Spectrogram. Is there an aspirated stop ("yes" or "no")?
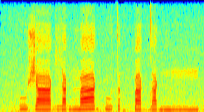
no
